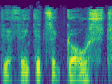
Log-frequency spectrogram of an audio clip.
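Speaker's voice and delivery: very faint, hushed, barely-there little voice. Retelling asking a brother in a creepy basement: imitating a very faint voice. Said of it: "I remember saying very faintly".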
